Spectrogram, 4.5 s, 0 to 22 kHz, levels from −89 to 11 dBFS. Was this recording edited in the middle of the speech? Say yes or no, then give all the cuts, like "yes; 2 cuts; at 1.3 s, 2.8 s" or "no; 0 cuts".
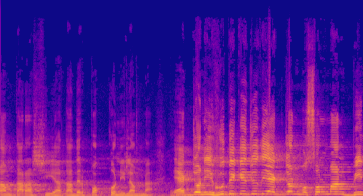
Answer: yes; 1 cut; at 2.0 s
